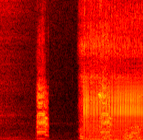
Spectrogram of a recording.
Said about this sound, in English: Triple goose.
